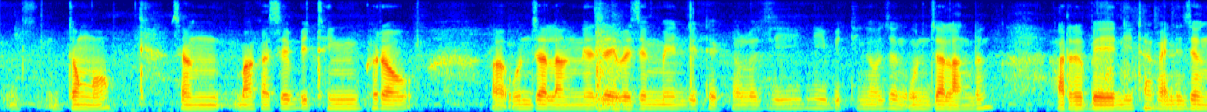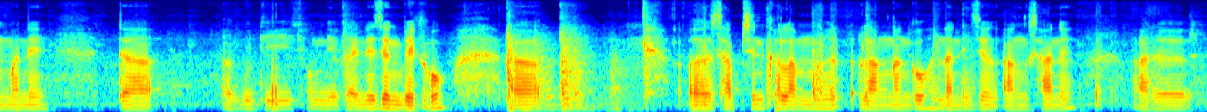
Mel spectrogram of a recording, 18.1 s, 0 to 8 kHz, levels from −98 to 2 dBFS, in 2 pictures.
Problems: none marked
